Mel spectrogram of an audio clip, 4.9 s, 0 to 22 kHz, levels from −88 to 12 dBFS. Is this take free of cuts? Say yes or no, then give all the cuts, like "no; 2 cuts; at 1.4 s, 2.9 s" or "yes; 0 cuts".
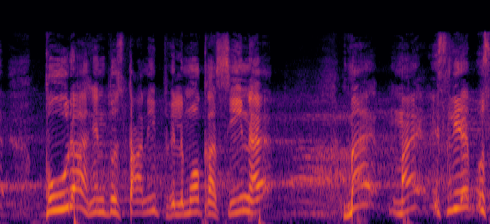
yes; 0 cuts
